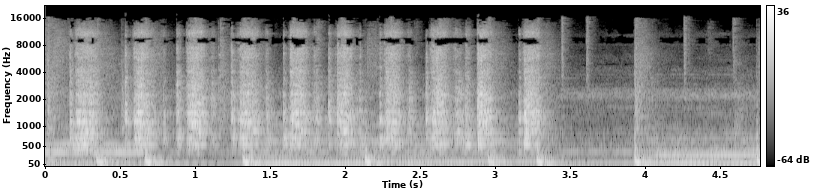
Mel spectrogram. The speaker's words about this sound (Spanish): Y le voy a rallar un poquito de nuez moscada.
